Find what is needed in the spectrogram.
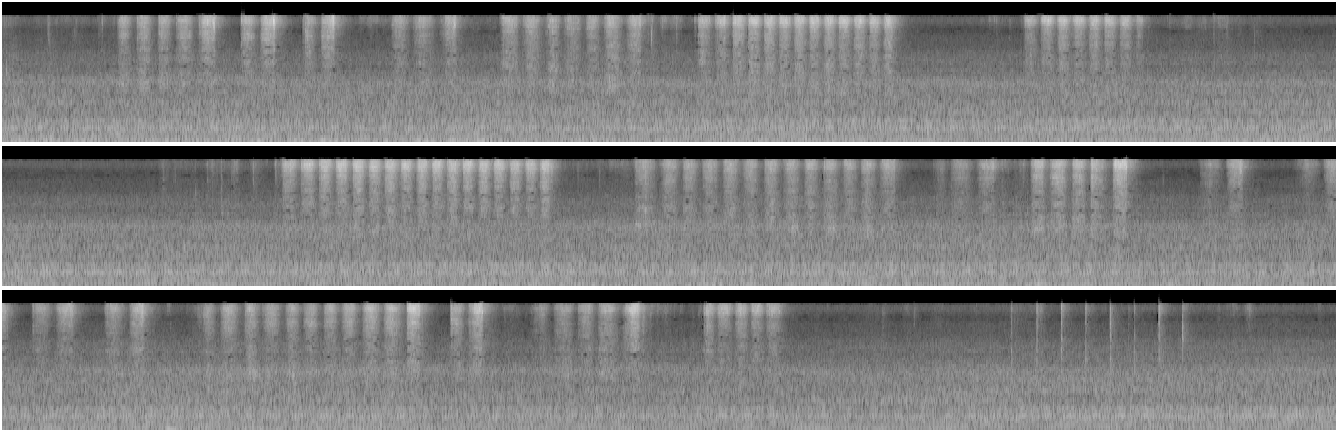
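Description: Hand nail file rasping back and forth across a fingernail, in spells of quick scratchy strokes with a few longer runs of filing.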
